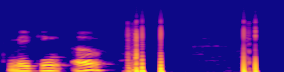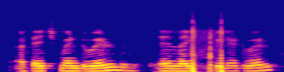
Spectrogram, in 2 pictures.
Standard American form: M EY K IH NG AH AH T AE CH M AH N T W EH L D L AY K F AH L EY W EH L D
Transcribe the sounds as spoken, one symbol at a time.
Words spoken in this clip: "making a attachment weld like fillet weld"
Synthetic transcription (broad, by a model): M EY K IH NG AH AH T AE CH M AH N T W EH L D L AY K P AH L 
